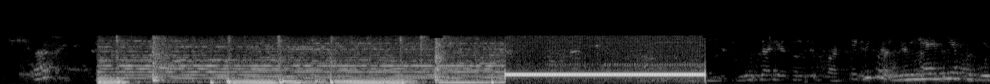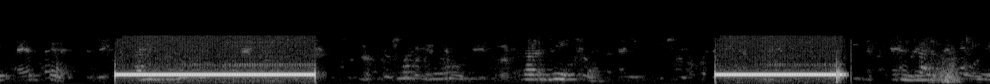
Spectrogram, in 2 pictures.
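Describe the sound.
A telephone ringing tone sounds while a call is being transferred: three long, steady beeps at an even pitch, separated by gaps in which voices talk.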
